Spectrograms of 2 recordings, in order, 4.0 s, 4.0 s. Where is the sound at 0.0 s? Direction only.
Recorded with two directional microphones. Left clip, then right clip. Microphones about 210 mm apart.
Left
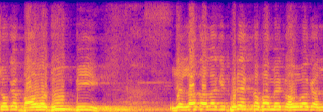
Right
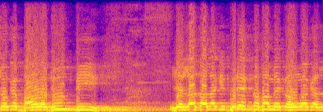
50° right (ahead or behind).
